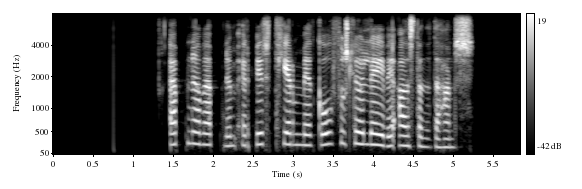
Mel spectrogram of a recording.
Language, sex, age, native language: Icelandic, female, 40-49, Icelandic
